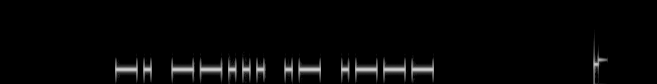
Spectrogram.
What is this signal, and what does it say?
Morse code, heard as a keyed tone, about 17 wpm, 700 Hz. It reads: N7AJ
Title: USA Call Signs - 4 Characters - 4x Character Spacing - 17wpm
